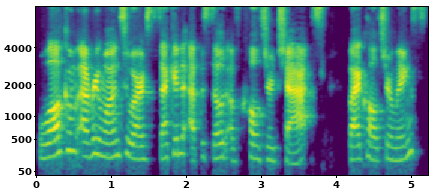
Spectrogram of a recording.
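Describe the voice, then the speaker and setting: A woman's voice: mid-range voice, moderate pace, pushed and bright. A woman hosting a casual interview in a playful, upbeat, chatty manner. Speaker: host.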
